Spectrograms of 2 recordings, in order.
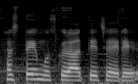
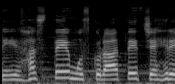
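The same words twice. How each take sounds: First: It is said in an irritated, grumpy tone. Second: It is said in a cheerful, pleasant tone. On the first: Listeners would not like it. The speaker calls it wrong. "Obviously किसी को अच्छा नहीं लगेगा" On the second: Listeners find it pleasant. The speaker calls it right. "सबको अच्छे लग रहे होंगे"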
